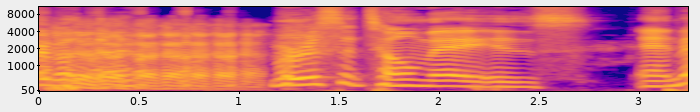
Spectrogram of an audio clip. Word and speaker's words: Tomei: Is it Tomei or Tormé? Tomei.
